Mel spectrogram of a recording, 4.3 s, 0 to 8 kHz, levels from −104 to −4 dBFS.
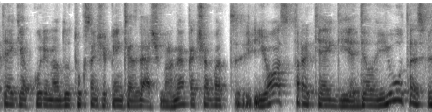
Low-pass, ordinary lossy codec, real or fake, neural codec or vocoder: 7.2 kHz; MP3, 48 kbps; real; none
